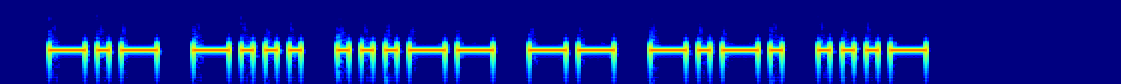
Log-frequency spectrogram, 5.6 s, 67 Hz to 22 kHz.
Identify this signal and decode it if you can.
Morse code, heard as a keyed tone, about 20 wpm, 700 Hz. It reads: KB3MCV
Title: USA Call Signs - 6 Characters - Repeated 2x - 20wpm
